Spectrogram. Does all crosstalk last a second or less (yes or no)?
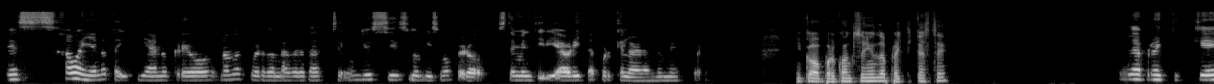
yes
